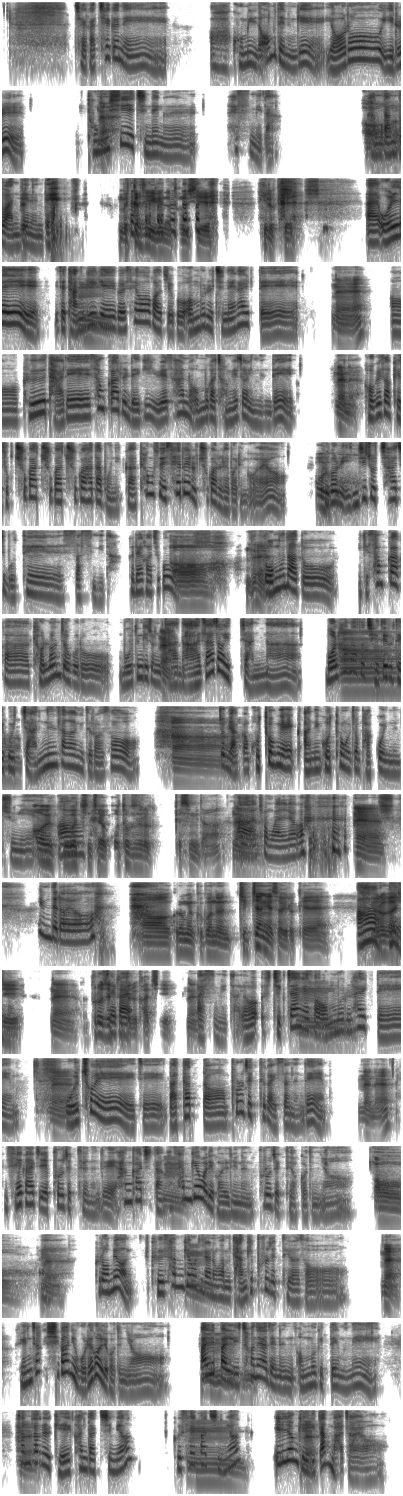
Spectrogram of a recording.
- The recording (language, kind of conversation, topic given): Korean, advice, 여러 일을 동시에 진행하느라 성과가 낮다고 느끼시는 이유는 무엇인가요?
- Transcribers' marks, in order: teeth sucking; other background noise; laugh; laugh; laughing while speaking: "동시에 이렇게"; laugh; laughing while speaking: "네"; laugh; laugh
